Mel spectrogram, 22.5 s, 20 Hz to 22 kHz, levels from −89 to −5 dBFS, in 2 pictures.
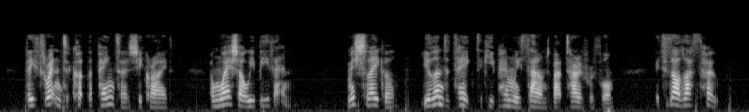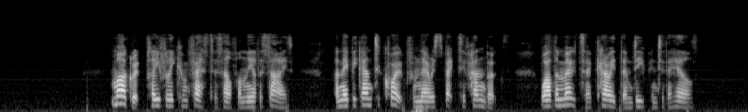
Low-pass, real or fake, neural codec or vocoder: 7.2 kHz; real; none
